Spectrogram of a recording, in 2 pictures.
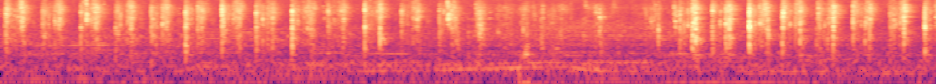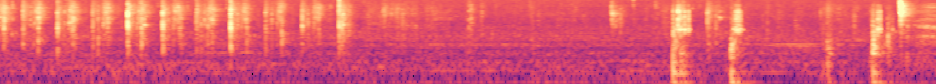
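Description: Repeated riffle shuffles of a tarot card deck, crisp papery bursts and flutters close by, with soft handling rustles between them and a few sharper snaps near the end.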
